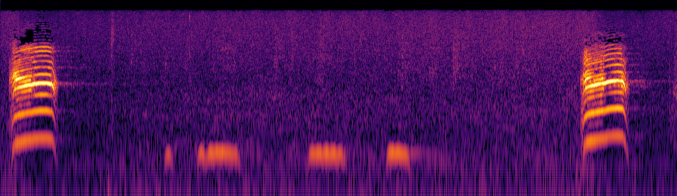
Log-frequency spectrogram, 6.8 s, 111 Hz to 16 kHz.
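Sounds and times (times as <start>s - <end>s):
great horned owl parents calling with low soft hoots: 1.6s - 2.4s, 3.0s - 4.2s, 5.8s - 6.4s.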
